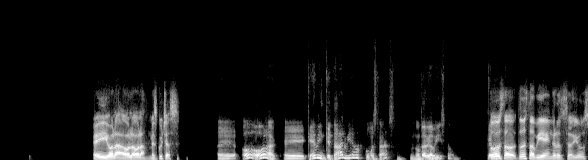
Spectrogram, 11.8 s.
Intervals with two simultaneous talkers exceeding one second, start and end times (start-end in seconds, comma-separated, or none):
none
